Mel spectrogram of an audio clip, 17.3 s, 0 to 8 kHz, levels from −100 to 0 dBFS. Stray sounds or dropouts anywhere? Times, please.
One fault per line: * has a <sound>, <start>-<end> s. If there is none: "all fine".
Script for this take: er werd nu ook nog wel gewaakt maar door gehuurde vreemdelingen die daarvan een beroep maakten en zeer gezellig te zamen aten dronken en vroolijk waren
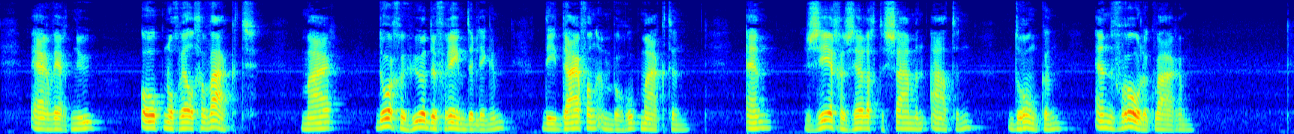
all fine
